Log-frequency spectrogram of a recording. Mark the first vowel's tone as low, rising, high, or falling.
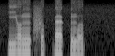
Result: high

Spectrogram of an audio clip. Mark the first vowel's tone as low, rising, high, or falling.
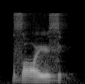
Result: high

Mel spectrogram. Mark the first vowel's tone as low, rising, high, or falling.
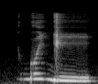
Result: high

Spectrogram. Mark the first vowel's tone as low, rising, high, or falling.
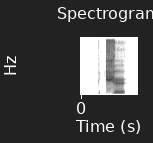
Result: falling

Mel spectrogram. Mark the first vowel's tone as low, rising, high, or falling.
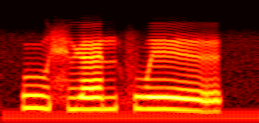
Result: falling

